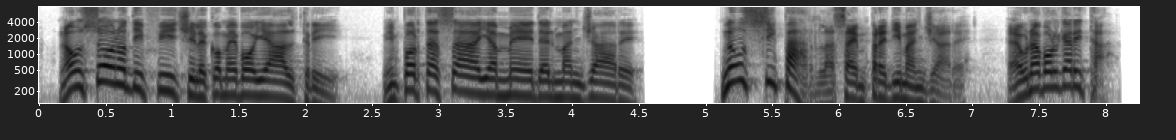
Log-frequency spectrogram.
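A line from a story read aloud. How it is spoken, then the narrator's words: Thundering. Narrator (Italian): tuonava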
